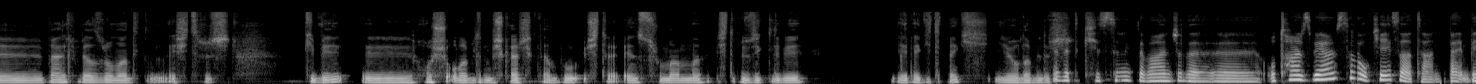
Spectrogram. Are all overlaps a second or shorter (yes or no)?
yes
